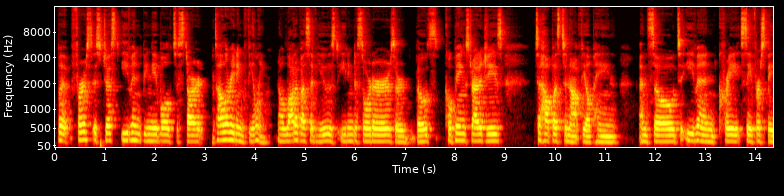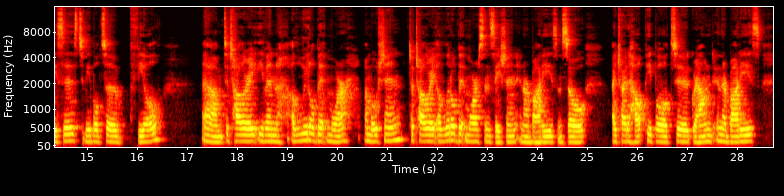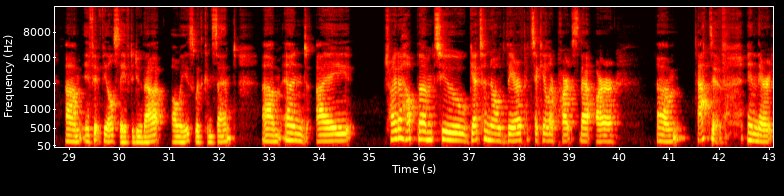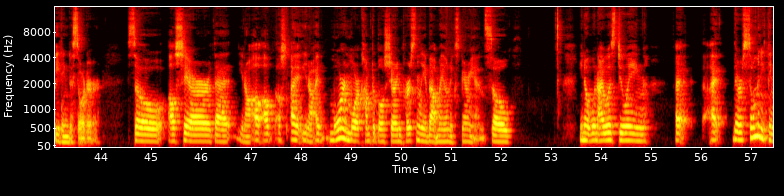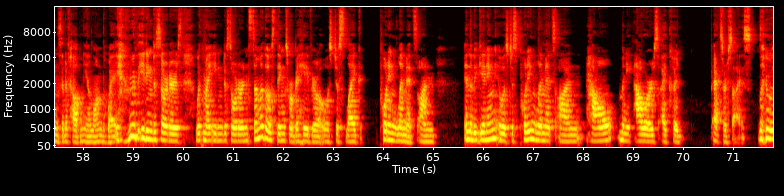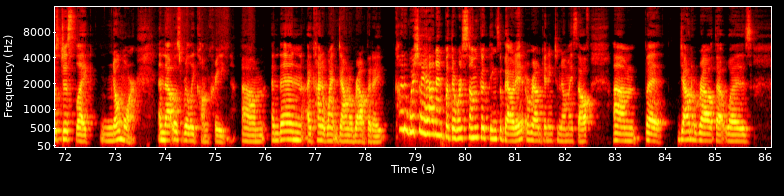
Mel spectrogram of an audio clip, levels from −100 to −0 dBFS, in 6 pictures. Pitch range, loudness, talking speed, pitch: 160-190 Hz, -25 LUFS, 165 wpm, 170 Hz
